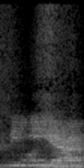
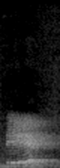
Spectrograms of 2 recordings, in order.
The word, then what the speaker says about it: tear: Spelling same, but the pronunciation of the word is different.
